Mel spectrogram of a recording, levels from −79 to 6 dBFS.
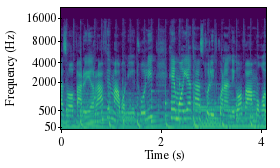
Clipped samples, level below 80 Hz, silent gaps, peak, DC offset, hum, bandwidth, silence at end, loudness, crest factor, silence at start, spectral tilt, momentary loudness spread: under 0.1%; -30 dBFS; none; -2 dBFS; under 0.1%; none; 16 kHz; 0 s; -18 LUFS; 16 dB; 0 s; -4 dB/octave; 5 LU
